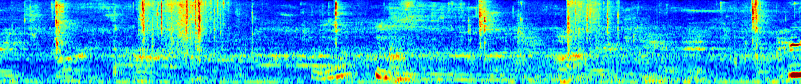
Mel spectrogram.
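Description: Faint background music at low level, with soft mouth and chewing noises and a few small clicks from people eating.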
